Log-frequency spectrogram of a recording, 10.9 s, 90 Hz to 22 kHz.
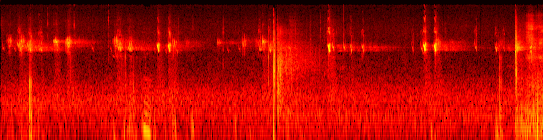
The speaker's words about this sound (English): A bird here about 1:55 p.m. Probably among the same as before. They may be foraging here in Barfoot Park.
